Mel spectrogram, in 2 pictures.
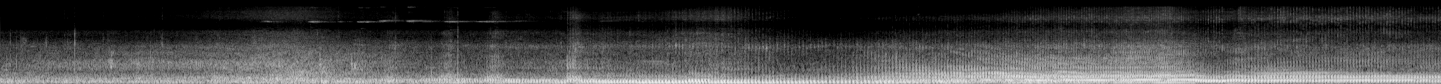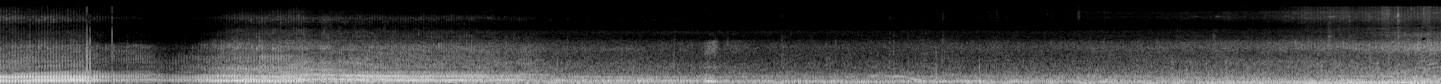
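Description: Motor vehicle engines passing on a road. One engine grows loud about six seconds in and holds for several seconds with slowly shifting pitch, drops off suddenly near the middle, then another passes briefly before the traffic settles into a lower steady rumble.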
